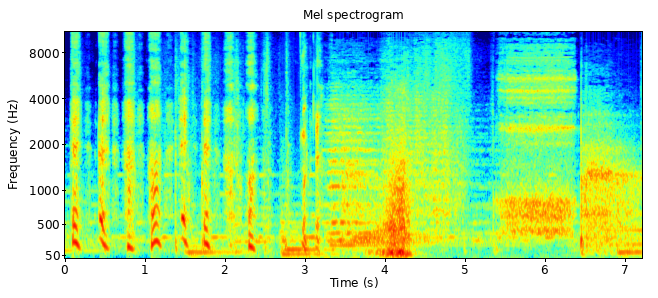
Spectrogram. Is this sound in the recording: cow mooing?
no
